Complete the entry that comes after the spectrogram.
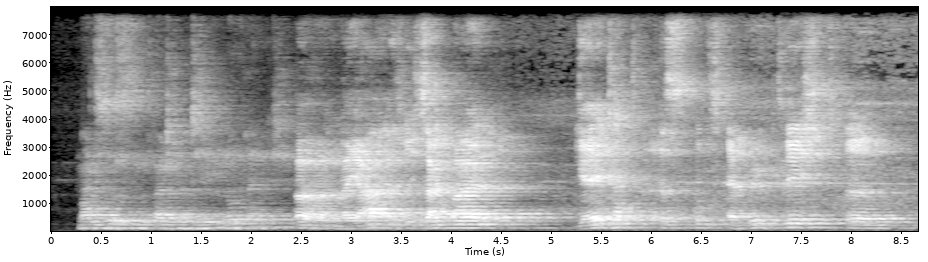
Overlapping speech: No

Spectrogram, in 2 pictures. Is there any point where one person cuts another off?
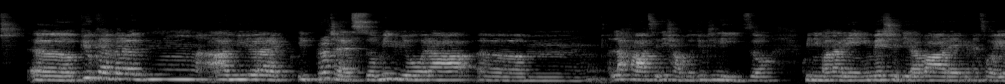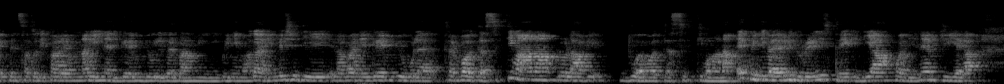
No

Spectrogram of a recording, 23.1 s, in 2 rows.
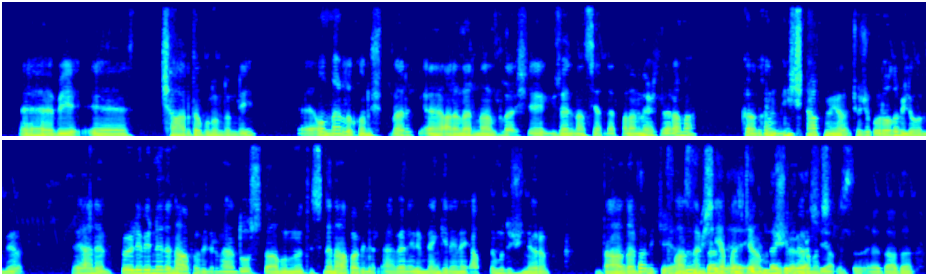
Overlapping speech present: Yes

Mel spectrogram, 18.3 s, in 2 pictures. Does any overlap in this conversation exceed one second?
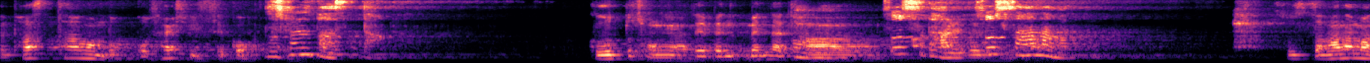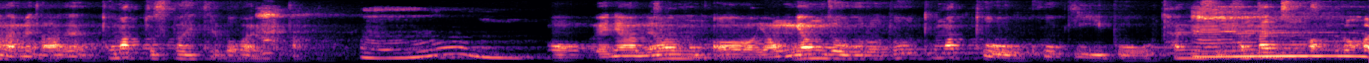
Yes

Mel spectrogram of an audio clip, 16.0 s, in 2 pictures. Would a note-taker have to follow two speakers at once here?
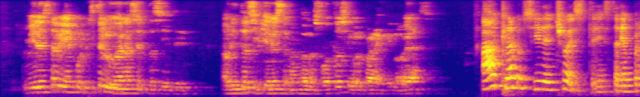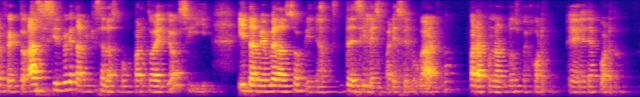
No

